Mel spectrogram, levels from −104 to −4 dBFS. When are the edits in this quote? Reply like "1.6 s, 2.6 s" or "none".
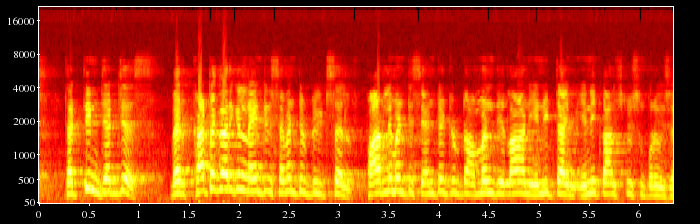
1.1 s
